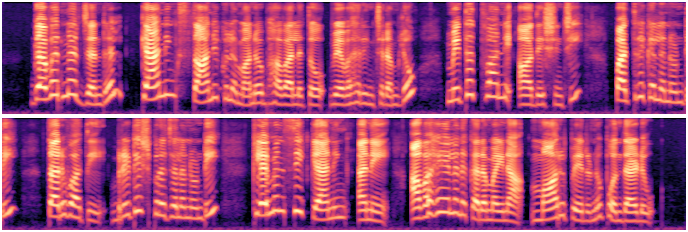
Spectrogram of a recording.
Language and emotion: Telugu, neutral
